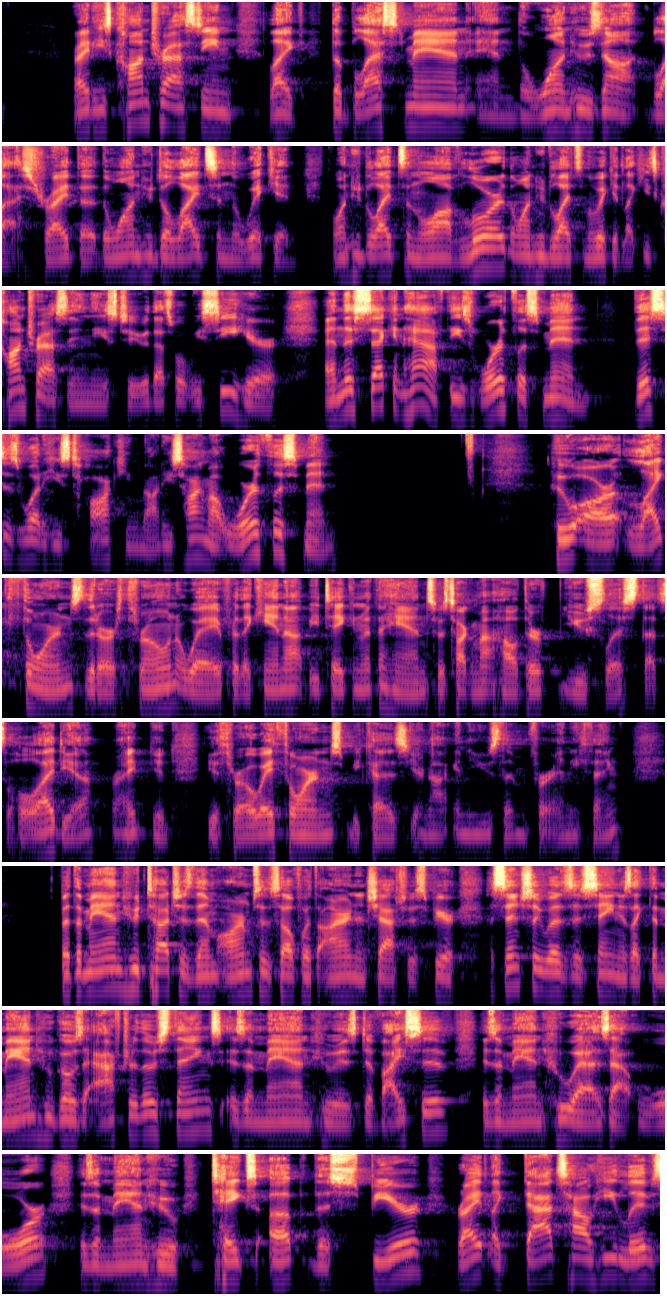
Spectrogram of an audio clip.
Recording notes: Message preached on May 11, 2023 at a Thursday Night Gathering of Coram Deo College Ministry.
